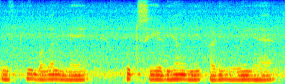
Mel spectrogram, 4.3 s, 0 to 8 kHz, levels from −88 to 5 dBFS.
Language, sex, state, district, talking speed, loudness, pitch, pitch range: Hindi, male, Uttar Pradesh, Saharanpur, 125 wpm, -14 LUFS, 115 Hz, 110-120 Hz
